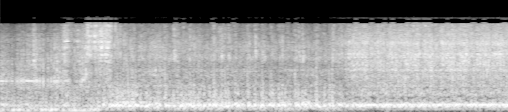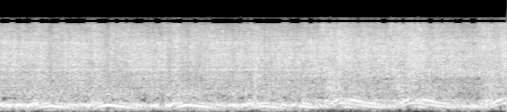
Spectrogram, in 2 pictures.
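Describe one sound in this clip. A powerful car engine rumbles loudly and steadily.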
